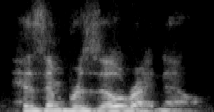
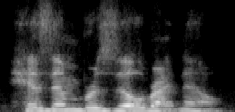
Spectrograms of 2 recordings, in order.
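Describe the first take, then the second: First: He's in is linked smoothly together. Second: The same.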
